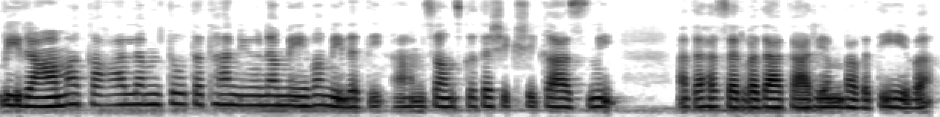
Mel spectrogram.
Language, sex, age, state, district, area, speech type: Sanskrit, female, 60+, Karnataka, Dharwad, urban, spontaneous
